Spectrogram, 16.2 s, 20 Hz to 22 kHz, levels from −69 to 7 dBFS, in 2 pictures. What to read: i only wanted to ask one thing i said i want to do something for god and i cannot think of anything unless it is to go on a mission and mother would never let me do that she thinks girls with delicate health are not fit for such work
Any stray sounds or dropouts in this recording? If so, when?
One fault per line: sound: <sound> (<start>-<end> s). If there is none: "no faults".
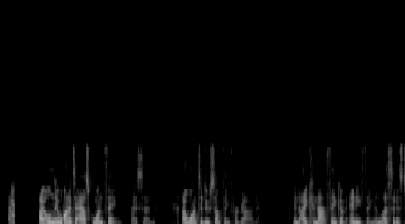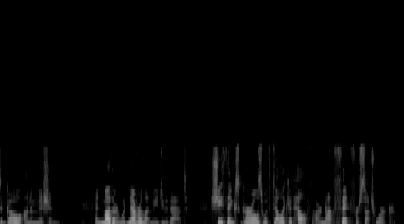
sound: laugh (0.2-0.3 s)
sound: dropout (1.2-1.3 s)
